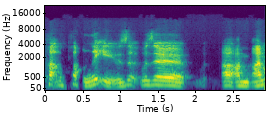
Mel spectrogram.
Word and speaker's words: Papali'i: Because he was always Papali, and then now they're both Papali. I must have missed that.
